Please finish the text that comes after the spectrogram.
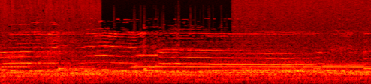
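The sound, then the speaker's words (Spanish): A ghostly woman's whimpering turns into a long, drawn-out wail full of pain. Its wavering pitch slides and bends over a steady low rumbling, windy background, continuous throughout. “Entonces, el lloriqueo se transformó en un alarido lleno de dolor que pronunciaba las palabras más famosas dichas por cualquier fantasma jamás.”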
